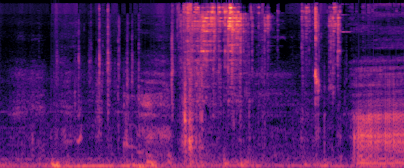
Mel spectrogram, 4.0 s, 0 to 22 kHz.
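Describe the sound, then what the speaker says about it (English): Car keys jangle close by during an interior walk-around of a 1993 Lancia Delta Integrale Evo 1: a few bright metallic clinks and rattles over a low background hum, with no talking. "we got a few keys here."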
